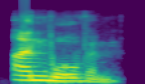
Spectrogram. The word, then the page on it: unwoven: Indian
